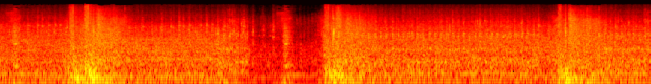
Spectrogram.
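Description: A tank gun fires with a loud boom.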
